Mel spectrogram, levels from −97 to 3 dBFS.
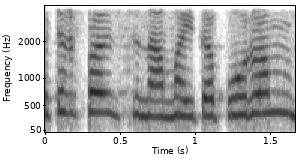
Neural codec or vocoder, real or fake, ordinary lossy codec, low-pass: vocoder, 44.1 kHz, 128 mel bands every 256 samples, BigVGAN v2; fake; none; 3.6 kHz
